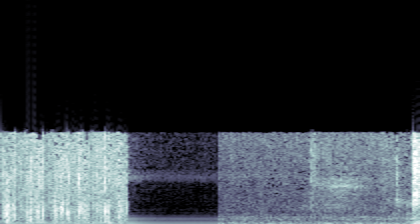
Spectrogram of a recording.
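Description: Heavy rain falls around Kantalai in a dense, loud, broadband wash. It drops out briefly to a steady tone, then returns as a softer steady patter.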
